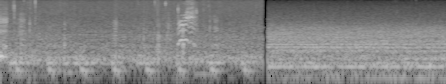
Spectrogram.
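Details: Baby Sphynx cat giving a single short meow with stacked harmonics that rises then falls, set among soft rustling and handling noises, then a cut to a steady low indoor hum.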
